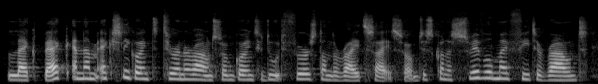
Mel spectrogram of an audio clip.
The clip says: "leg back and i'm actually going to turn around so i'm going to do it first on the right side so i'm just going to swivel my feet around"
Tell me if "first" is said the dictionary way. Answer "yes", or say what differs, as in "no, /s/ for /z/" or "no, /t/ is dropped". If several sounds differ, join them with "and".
yes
